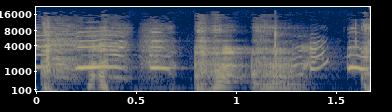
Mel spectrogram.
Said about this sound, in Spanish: Si quieres, tose mientras yo hago ruidos.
